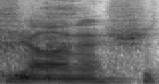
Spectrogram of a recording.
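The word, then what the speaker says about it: Janosz: Peter McNichol as Janish Poha. I was talking about the Janish part. It's Janish. The J is silent.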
